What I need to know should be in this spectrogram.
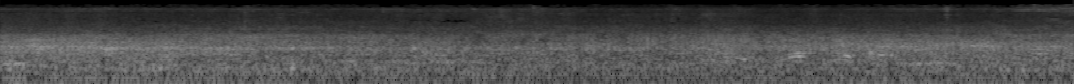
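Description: A bus drives past.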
